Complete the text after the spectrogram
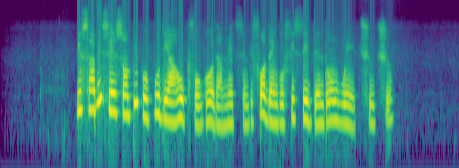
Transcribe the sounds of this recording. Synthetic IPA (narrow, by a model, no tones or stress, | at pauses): jusabisesɔ̃mpipopudɛaɦopfɔɡɔdamɛdsĩnbifɔdɛ̃mɡofisidɛ̃ndɔ̃nwɛt͡ʃut͡ʃṵ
